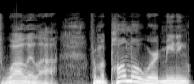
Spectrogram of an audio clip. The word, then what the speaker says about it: Gualala: But Gualala, pronounced Wah-la-la from a Pomo word meaning water coming down place, sits on the Sonoma coast where the Gualala River meets the Pacific.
